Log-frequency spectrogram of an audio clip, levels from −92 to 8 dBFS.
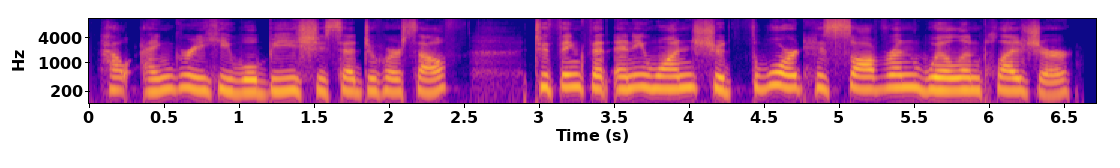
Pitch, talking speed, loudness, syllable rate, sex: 220 Hz, 190 wpm, -16 LUFS, 5.0 syllables/s, female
